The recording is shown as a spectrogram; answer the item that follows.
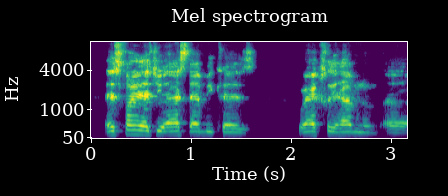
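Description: This man speaks with an American accent. His intonation is fairly even. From San Diego, California. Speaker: college football player. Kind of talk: interview. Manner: halting, many fillers.

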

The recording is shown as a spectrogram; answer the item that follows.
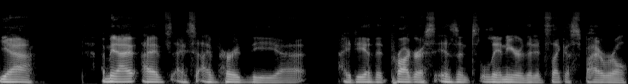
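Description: A fairly low-pitched man with an American accent, moderate pace and monotone, flat intonation, in a dry, close sound with no echo and a quiet background. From US Pacific Northwest (Seattle area). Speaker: podcast co-host. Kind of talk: casual chat.

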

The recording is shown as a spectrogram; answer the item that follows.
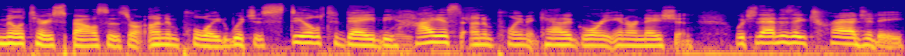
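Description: A woman's animated, upbeat voice in a Southern US accent, fairly low in pitch with ordinary pitch variation, at a fairly quick pace on a very clean recording with a silent background. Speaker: chamber of commerce co-host.

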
